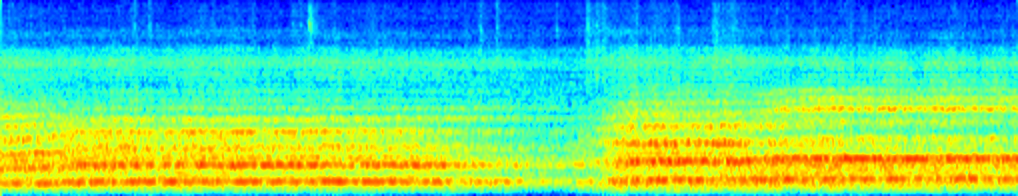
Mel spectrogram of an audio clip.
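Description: Slow hymn music in long held chords. One chord fades out a little past three seconds in, and a new, louder chord begins about a second later.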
